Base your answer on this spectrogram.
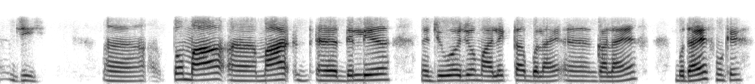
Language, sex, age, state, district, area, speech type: Sindhi, male, 18-30, Delhi, South Delhi, urban, conversation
